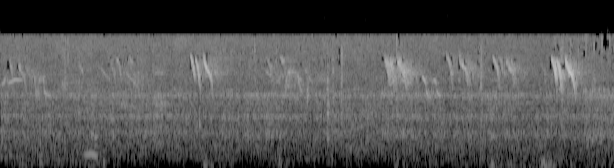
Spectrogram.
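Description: Birds chirping: short, high chirps scattered through, the loudest a cluster about four seconds in, over a faint steady outdoor hiss.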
